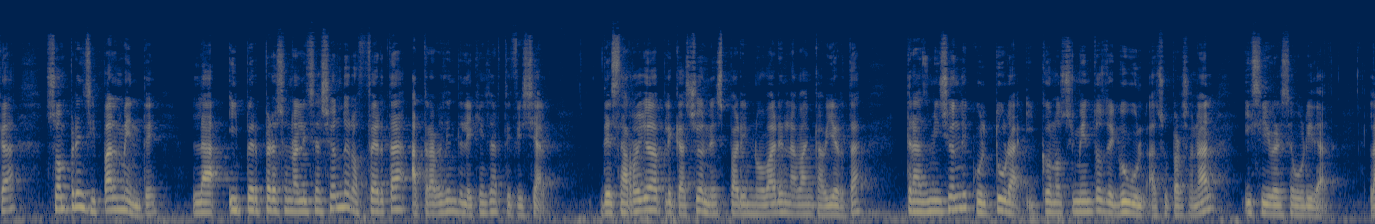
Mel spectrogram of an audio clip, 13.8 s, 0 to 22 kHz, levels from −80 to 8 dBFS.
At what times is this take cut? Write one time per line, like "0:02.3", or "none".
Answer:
none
